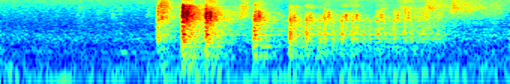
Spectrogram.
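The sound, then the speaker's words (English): Dice are rolled onto a hard tabletop during a game, a few sharp clicks followed by a brief, softer rattle as they tumble and settle. No voices are heard. “Damn, guys, we're good at rolling dice.”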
